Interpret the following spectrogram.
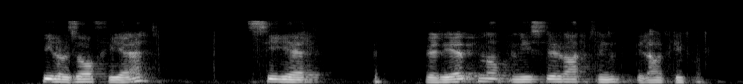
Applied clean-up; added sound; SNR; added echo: neural mask model DeepFilterNet 3.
